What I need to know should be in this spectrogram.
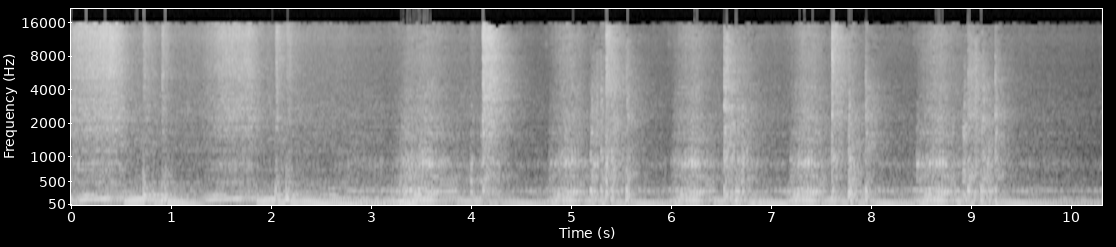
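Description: An exhaust crackles and pops between revs.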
